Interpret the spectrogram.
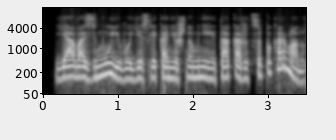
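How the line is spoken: Plain. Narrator (Russian): сказал он

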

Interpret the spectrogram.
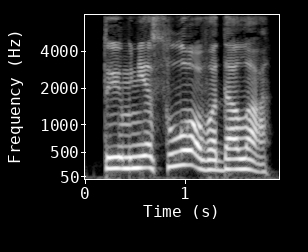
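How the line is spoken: Thundering. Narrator (Russian): прогремел Владар

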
